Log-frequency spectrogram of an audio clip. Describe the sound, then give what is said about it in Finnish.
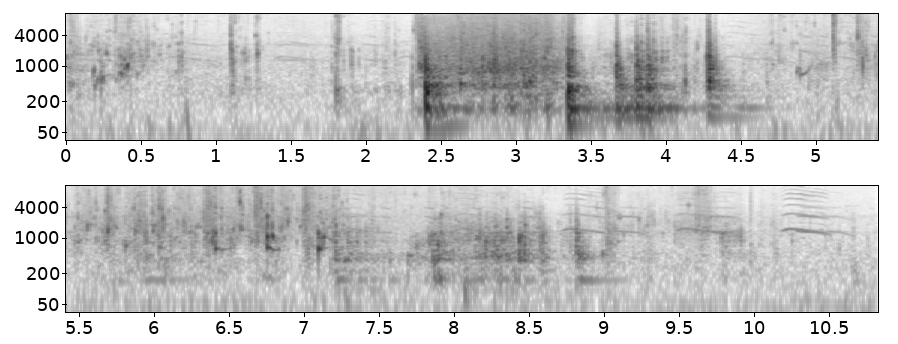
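Water trickles and splashes irregularly, with soft drips and a louder sloshing burst midway, as if water is being stirred or poured. No one speaks. “Vähän vettä.”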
